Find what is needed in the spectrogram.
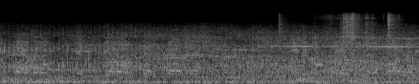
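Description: A steady rumbling noise with faint voices in it, and a few short high hissing whooshes near the end.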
